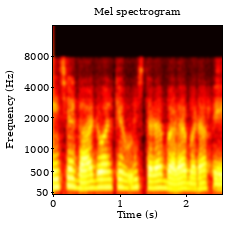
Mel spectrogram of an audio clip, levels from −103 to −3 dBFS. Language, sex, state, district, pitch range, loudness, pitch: Hindi, male, Himachal Pradesh, Shimla, 130-165 Hz, -16 LUFS, 150 Hz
